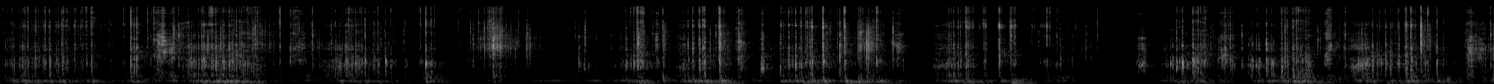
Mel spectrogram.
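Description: A utility knife blade scrapes shreds off a solid, dry orange oval bar of soap with a painted rim, held in the hand. Dense, crisp scraping and crunching bursts come in quick irregular runs, bright and high with almost no low end. Each scrape stops dead with no ring.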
